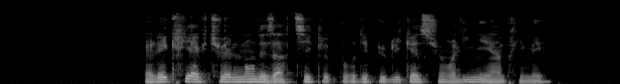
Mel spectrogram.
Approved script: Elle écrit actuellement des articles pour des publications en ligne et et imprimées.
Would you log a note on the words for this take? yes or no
yes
